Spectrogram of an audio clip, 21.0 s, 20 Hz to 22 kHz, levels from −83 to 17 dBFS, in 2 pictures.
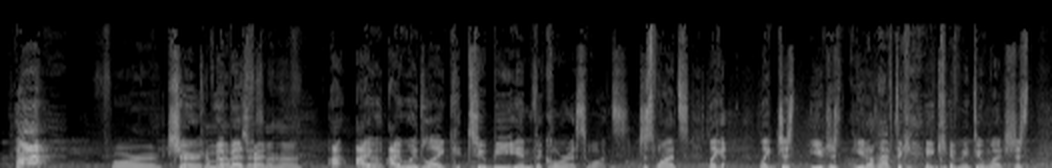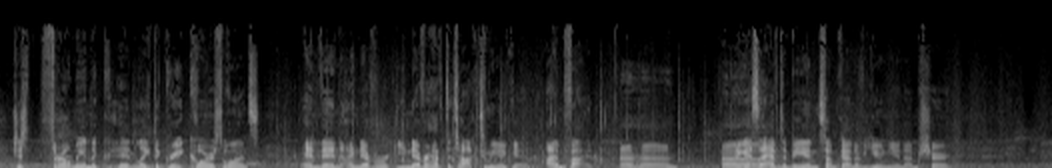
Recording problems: murmuring crowd; noticeable; throughout; 20 dB below the speech

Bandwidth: 18.5 kHz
